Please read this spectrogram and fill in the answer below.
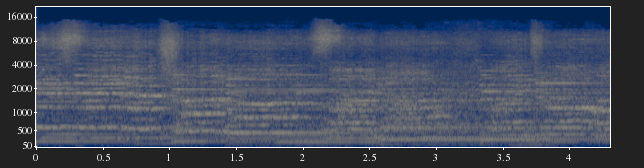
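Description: Mixed choir of men's and women's voices singing in parts, holding notes that change every half second to a second, with crisp 's' sounds cutting through now and then.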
